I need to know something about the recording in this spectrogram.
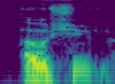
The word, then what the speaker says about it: Wouxun: This some people pronounce this differently. Here locally, we've called this walks on. Um, however, I've been corrected several times and been uh been told that this is ocean or there's still a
